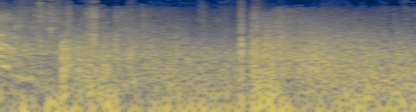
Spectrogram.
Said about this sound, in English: as Russian shells rain down. Families clutching their children, their belongings, their pets, making a desperate escape. This mortar hits a crossing, killing a mother and her two children.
